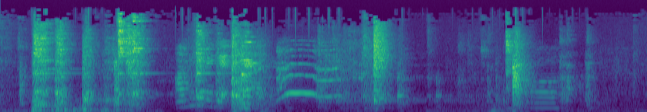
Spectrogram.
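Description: Kitchen dishes and cutlery clattering as they are handled: a quick run of knocks and clinks in the first half, then a few single clinks.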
